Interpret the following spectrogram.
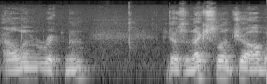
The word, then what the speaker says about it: Alan Rickman: Is that correct, the way I pronounce the name? Alan Rickman.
